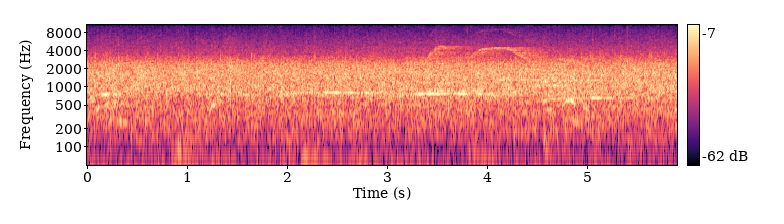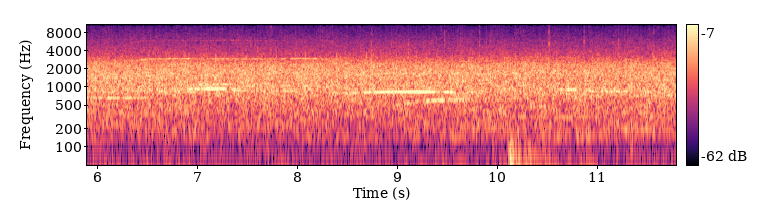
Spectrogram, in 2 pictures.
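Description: A large crowd claps steadily in a big echoing hall.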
